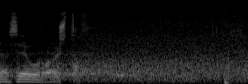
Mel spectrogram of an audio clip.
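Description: Steady rain patters on the roof of a service tent during a summer service, a soft continuous hiss of drops that fills the space after a brief voice at the start, with no distinct individual hits.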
